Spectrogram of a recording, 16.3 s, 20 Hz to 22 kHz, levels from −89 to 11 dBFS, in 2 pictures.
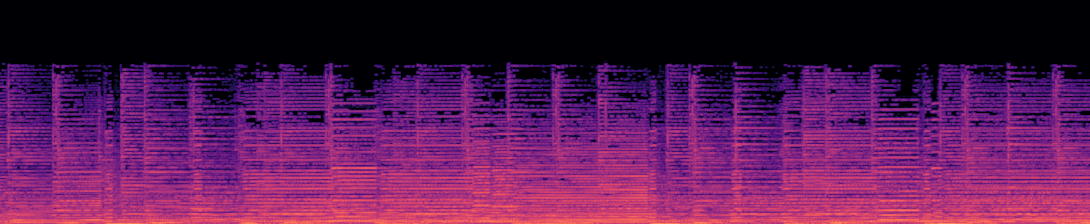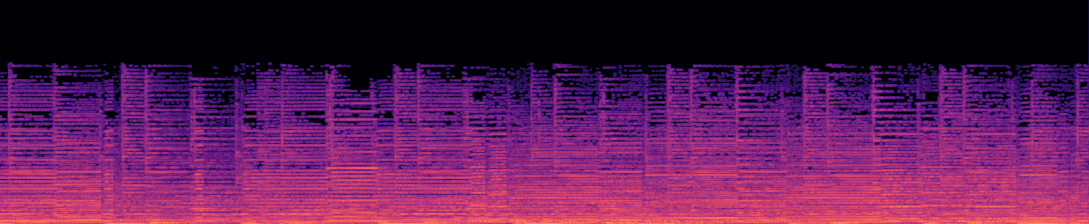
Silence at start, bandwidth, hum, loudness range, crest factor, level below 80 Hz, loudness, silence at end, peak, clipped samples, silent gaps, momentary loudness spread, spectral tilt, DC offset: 0 s; 16 kHz; none; 2 LU; 14 dB; -28 dBFS; -16 LUFS; 0 s; -2 dBFS; under 0.1%; none; 4 LU; -4 dB/octave; under 0.1%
